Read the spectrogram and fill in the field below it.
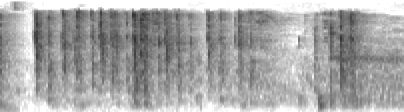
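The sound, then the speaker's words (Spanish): Rapid, uneven clatter of fingers typing on a computer keyboard, fairly loud, with a brief pause before a final burst of keystrokes; no one speaks. “Y esas teclas que habéis escuchado”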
